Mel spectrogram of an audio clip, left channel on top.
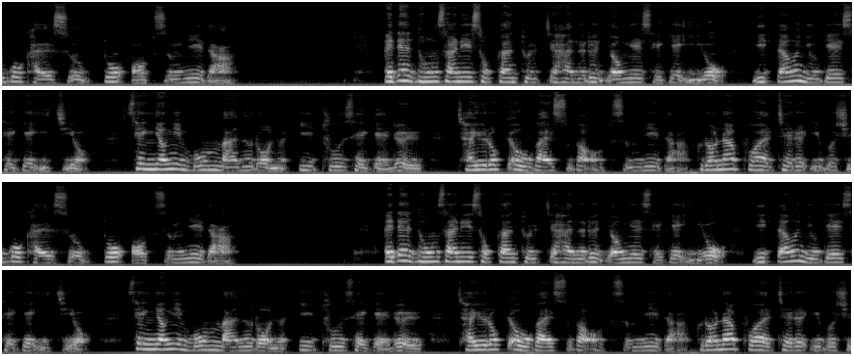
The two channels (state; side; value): normal; both; correlation 0.22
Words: 갈 수도 없습니다. 에덴 동산이 속한 둘째 하늘은 영의 세계이요 이 땅은 육의 세계이지요. 생명인 몸만으로는 이 두 세계를 자유롭게 오갈 수가 없습니다. 그러나 부활체를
